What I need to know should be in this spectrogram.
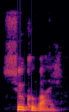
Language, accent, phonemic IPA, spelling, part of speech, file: English, Southern England, /ˈ(t)suːkuːˌbaɪ/, tsukubai, noun, LL-Q1860 (eng)-tsukubai.wav
- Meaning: A small basin, usually of stone, used for ritual ablution in Japanese Buddhist temples and before the tea ceremony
